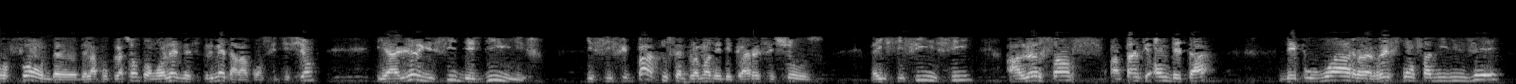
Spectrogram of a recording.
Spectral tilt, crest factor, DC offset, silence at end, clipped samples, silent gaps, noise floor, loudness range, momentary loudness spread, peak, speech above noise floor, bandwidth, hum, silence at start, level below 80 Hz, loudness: -8.5 dB/octave; 16 dB; under 0.1%; 0.2 s; under 0.1%; none; -52 dBFS; 4 LU; 12 LU; -6 dBFS; 32 dB; 5 kHz; none; 0 s; -66 dBFS; -20 LUFS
